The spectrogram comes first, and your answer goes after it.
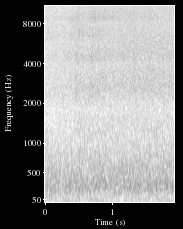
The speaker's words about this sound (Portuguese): Você só ouve o som de pequenas formações de ondas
